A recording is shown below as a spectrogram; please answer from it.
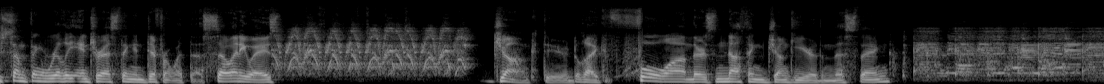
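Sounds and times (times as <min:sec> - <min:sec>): warbling electronic toy tones: 0:02.8 - 0:04.8.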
